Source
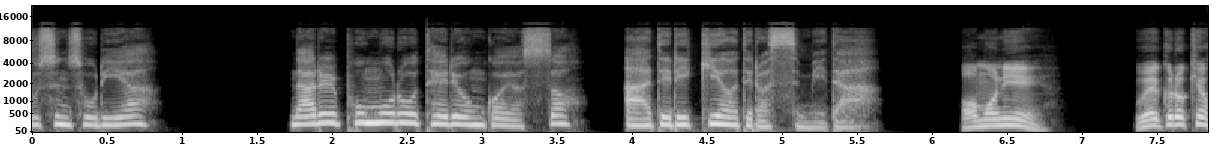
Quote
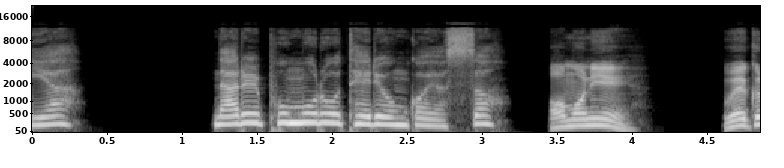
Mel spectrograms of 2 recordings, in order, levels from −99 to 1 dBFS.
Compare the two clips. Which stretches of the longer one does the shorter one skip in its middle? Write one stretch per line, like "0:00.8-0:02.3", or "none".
0:03.8-0:06.0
